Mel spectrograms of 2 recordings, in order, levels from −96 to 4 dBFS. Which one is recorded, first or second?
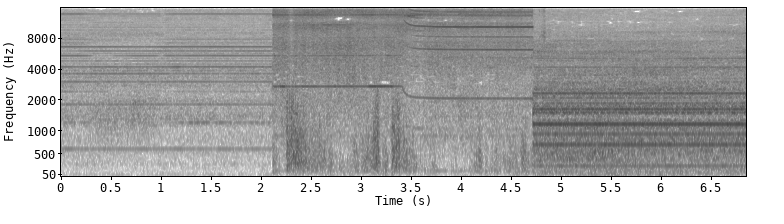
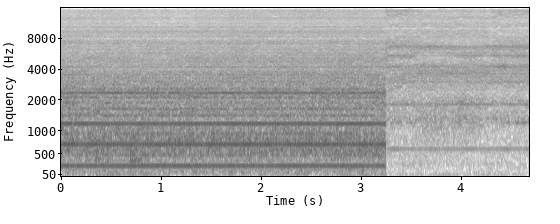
first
